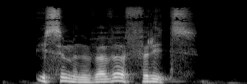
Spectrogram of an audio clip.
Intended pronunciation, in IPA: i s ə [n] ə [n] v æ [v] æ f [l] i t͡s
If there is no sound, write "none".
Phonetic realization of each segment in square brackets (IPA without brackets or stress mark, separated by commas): m, n, v, ɾ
